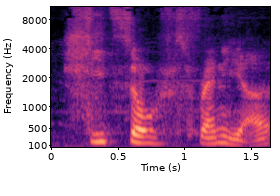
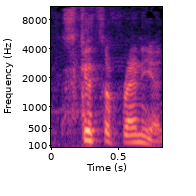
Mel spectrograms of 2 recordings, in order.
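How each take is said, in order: First: The middle sound is said without a t. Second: The middle sound is said with a t. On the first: The speaker calls it wrong. "not schizophrenia" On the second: The speaker calls it right. "It's schizophrenia"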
